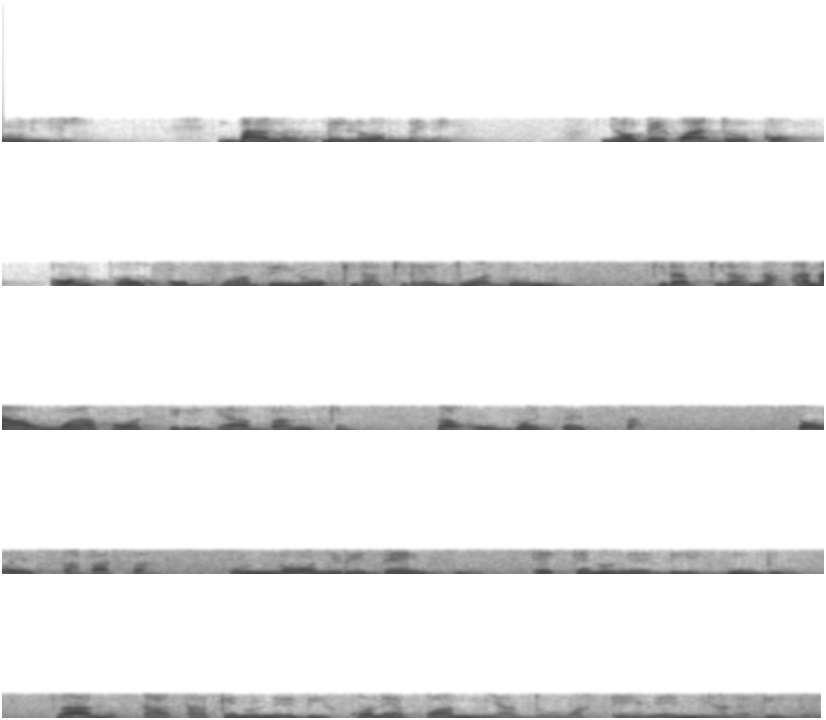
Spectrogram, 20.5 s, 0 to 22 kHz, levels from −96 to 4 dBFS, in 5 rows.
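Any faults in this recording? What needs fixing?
The speech carries G.729 codec damage from start to finish, and it is plainly audible. Nothing above 4 kHz survives. The voice sounds rough and slightly synthetic, which fits an 8 kbit/s G.729A path. The room noise that rises around 5 s warbles through it. Prevent this by carrying the call on a wideband codec at a higher bitrate.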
